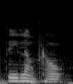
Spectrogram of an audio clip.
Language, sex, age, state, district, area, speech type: Bodo, female, 60+, Assam, Udalguri, rural, spontaneous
